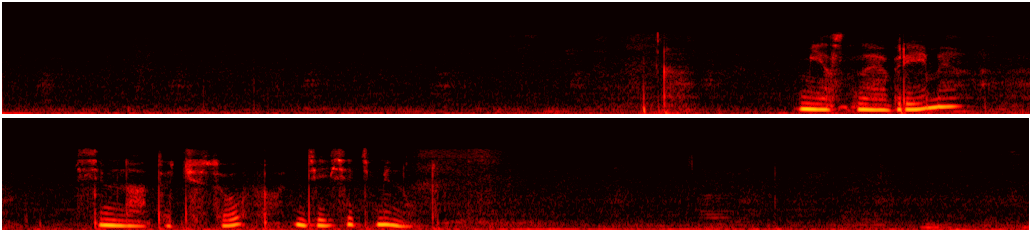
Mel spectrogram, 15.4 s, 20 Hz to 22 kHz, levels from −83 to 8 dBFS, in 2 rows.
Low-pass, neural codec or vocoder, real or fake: 7.2 kHz; none; real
